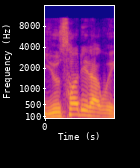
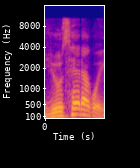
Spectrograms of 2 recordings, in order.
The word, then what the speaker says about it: 유세: 꿰는 것, 꿰서 달래는 것, 꿰서 달래는 것이 유세라고 하는, 달랠 세라고 도금이 되기 때문에 이때는 유설이라고 읽지 않고 유세라고 읽습니다만 꿰고 달래다 이런 단어여야 되니까 전혀 다른 단어입니다.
